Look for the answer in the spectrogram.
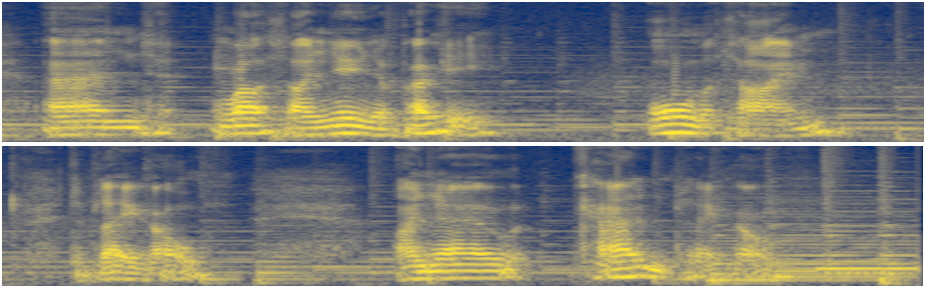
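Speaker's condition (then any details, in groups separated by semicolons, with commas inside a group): Radiotherapy spinal damage; radiotherapy overdose to spine, near paralysis of left side; about 13 years since radiotherapy overdose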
